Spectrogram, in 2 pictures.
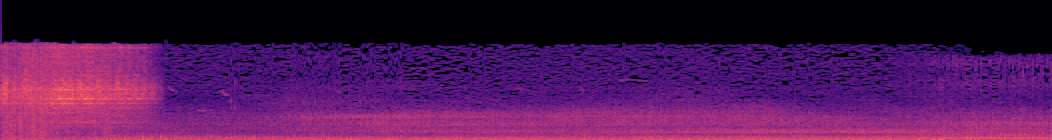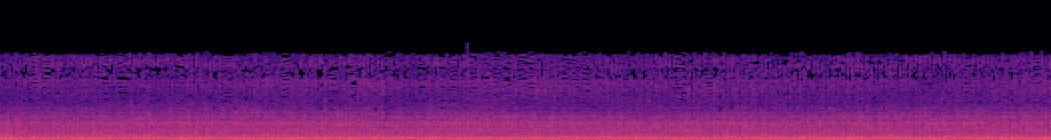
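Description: A small aircraft's propeller engine drones steadily.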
